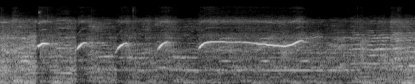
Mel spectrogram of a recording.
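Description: Whistling: four short rising whistles about 0.4 s apart, then one long whistle that dips and rises again, over dance music.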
